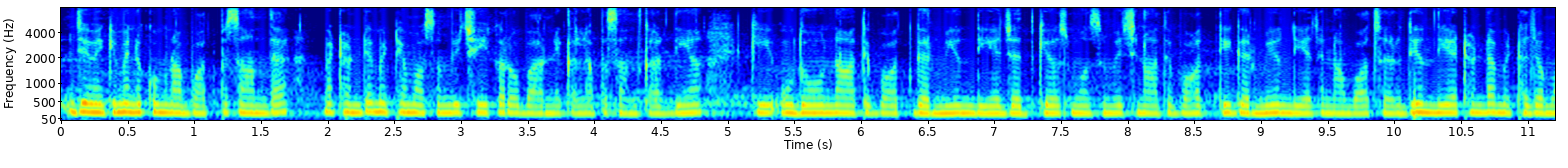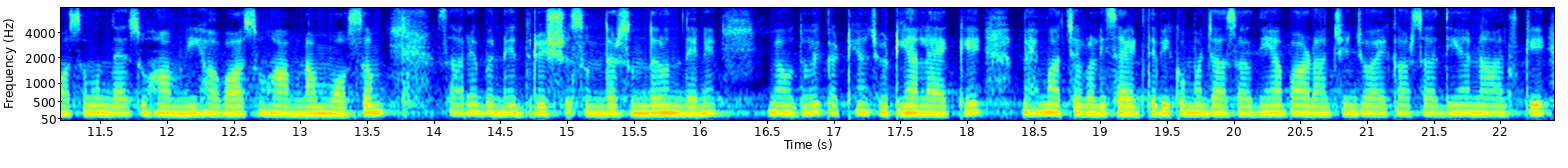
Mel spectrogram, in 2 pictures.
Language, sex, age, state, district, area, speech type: Punjabi, female, 18-30, Punjab, Tarn Taran, urban, spontaneous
